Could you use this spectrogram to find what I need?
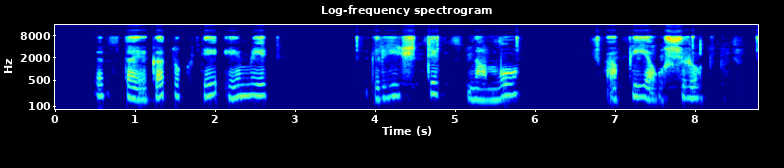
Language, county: Lithuanian, Marijampolė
